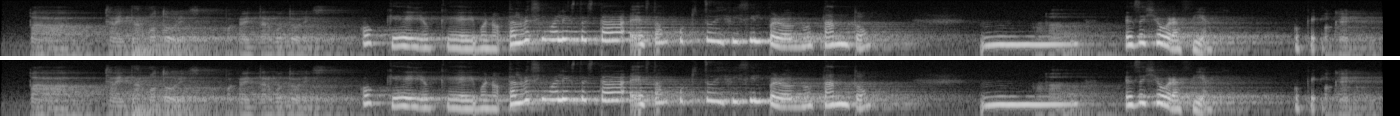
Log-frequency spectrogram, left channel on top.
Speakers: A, in the centre; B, on the left.
A: pa calentar motores, como para calentar motores.
B: Ok, ok. Bueno, tal vez igual esta está, está un poquito difícil, pero no tanto. Mm,
A: Ajá,
B: es de geografía. Ok.
A: ok.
